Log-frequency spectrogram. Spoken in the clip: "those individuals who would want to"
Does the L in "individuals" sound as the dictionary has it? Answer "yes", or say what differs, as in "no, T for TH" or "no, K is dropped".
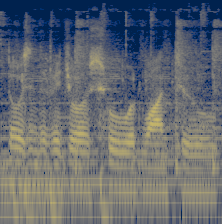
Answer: yes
